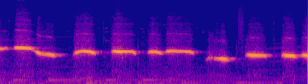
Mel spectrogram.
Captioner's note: whistle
